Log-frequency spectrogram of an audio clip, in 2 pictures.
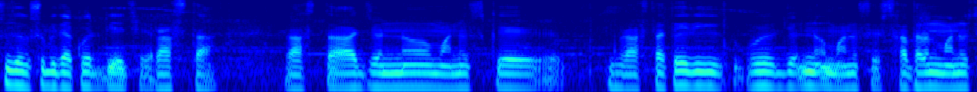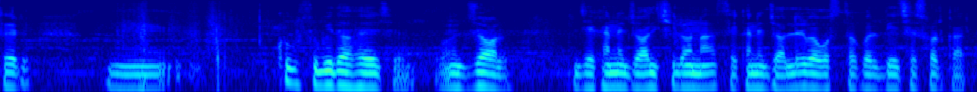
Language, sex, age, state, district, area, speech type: Bengali, male, 18-30, West Bengal, Paschim Medinipur, rural, spontaneous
